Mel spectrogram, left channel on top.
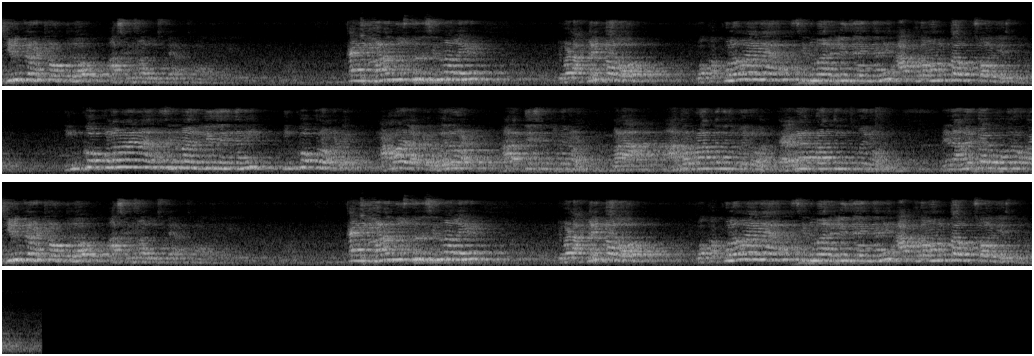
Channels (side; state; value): right; drops out; at 10.7 s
